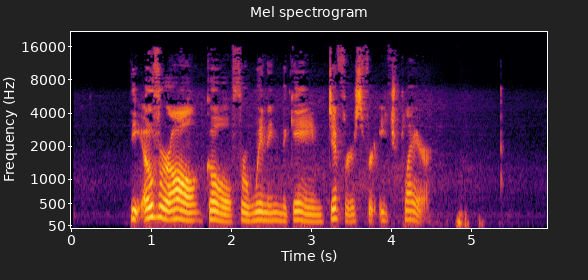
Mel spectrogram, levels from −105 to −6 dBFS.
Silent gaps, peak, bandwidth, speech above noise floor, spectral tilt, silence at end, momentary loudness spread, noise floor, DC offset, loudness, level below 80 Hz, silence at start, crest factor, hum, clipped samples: none; -2 dBFS; 16.5 kHz; 50 dB; -4 dB/octave; 1.05 s; 21 LU; -69 dBFS; under 0.1%; -19 LUFS; -58 dBFS; 0.75 s; 20 dB; none; under 0.1%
